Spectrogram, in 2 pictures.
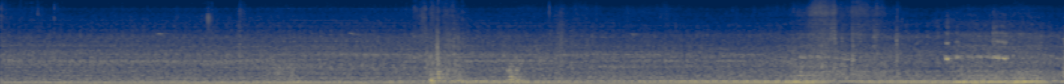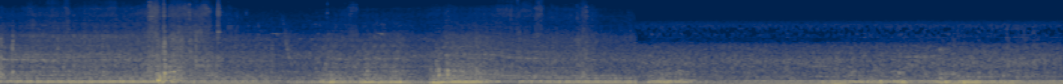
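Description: Four-wheel-drive vehicle's engine working at low revs as it crawls over off-road terrain, its note rising and falling with the throttle, with a few sharp knocks along the way.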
